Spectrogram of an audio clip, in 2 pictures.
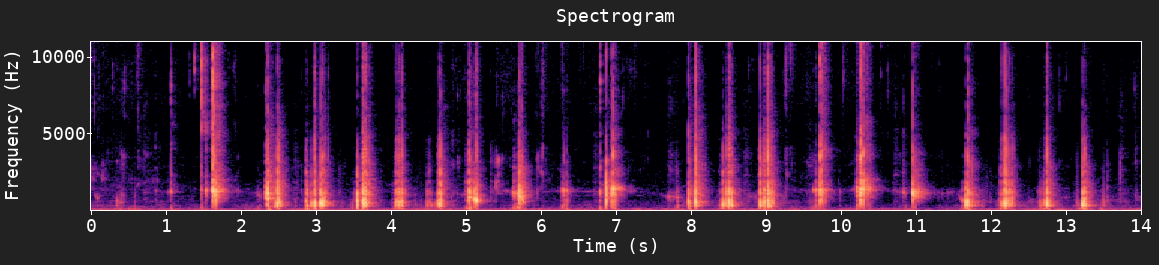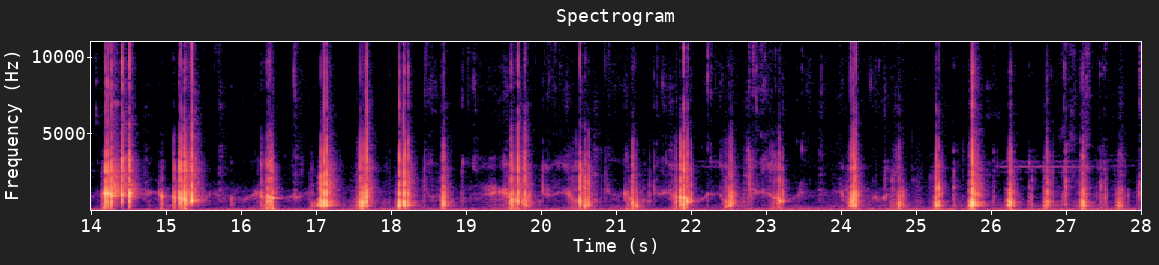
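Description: Thick slate pencil being chewed: a steady run of sharp, dry crunches, a little more than one a second.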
